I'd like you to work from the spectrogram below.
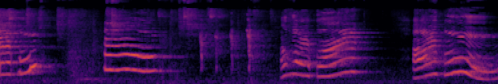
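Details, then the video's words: Indoor pet cockatoo saying hello and waving wings, giving a string of loud whooping greeting calls, each swooping up then down, about five phrases in five seconds, with room echo. "Woo Woo Woo!!! Silly Hellos and Wing Waves"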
